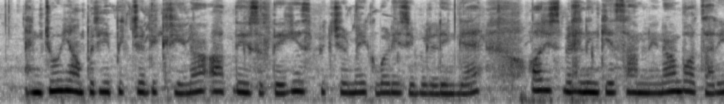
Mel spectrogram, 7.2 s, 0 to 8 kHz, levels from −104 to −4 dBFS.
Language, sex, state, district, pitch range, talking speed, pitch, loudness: Hindi, female, Himachal Pradesh, Shimla, 230-255 Hz, 240 wpm, 240 Hz, -14 LUFS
